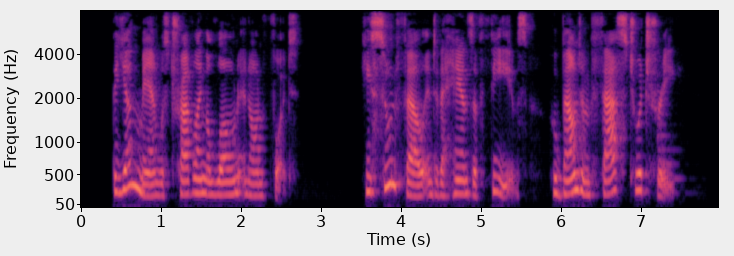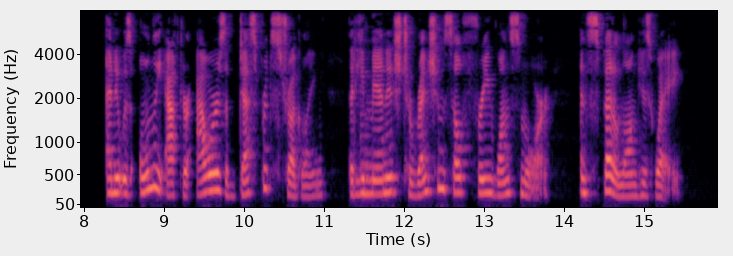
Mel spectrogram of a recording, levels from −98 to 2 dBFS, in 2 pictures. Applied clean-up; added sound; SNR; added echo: neural mask model RNNoise.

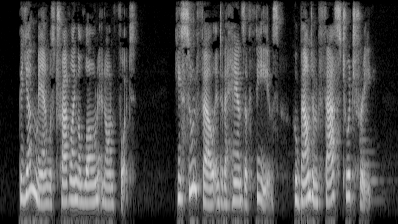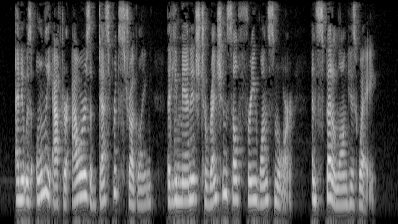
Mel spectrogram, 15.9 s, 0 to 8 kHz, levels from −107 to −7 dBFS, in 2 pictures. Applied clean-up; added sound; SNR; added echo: none; Bowed string instrument; 18 dB; none.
